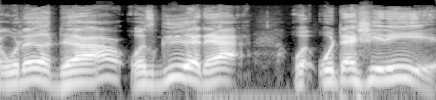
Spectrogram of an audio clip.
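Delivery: California-style slang delivery. Showing how rappers would sound switching to California talk: imitating California-style talk. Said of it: "And go to Cali and be like".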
